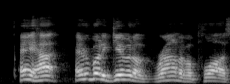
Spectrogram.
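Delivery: shrill, very loud, full-blast scream. Greeting the viewers and asking for a round of applause: screaming. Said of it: "Sorry for screaming in your ears".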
